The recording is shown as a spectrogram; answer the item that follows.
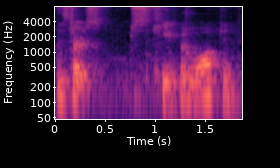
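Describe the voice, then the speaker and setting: A man's voice: mid-range voice, flat delivery, moderate pace, darkish tone. A man running a tabletop game as game master, narrating casually with fillers. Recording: roomy echo, faint background noise.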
